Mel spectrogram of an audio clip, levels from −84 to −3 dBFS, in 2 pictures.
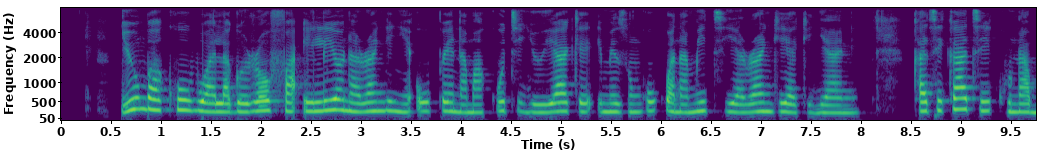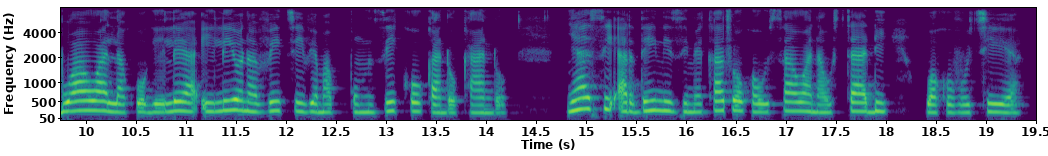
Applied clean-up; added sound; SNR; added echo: none; none; none; none.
